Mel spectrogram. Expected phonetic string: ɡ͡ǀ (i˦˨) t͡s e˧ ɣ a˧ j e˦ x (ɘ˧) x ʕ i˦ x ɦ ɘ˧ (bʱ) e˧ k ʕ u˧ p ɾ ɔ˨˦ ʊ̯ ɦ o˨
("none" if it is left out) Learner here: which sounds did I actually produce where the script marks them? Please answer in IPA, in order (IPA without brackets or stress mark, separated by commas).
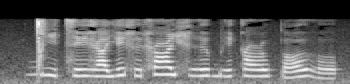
i˦˨, ɘ˧, bʱ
